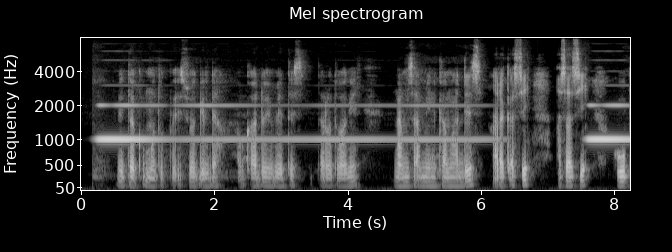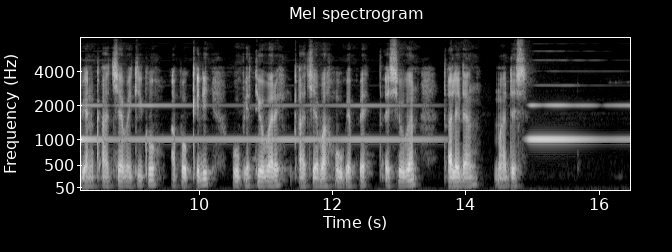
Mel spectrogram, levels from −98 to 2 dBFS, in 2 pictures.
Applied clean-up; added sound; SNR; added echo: none; Wind instrument, woodwind instrument; 3 dB; none.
